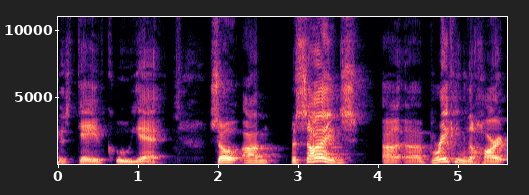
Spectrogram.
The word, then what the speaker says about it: Coulier: I have to say Coulier instead of Coulier, which is really, I believe, the proper pronunciation of his name. But he wants to be French, so he says, my name is Dave Coulier.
